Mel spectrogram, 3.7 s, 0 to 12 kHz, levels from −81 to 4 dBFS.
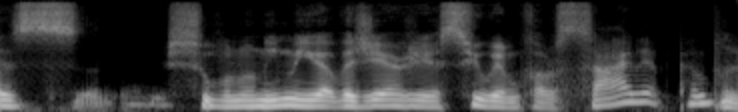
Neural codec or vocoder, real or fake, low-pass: codec, 16 kHz in and 24 kHz out, 0.4 kbps, LongCat-Audio-Codec, four codebook decoder; fake; 10.8 kHz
